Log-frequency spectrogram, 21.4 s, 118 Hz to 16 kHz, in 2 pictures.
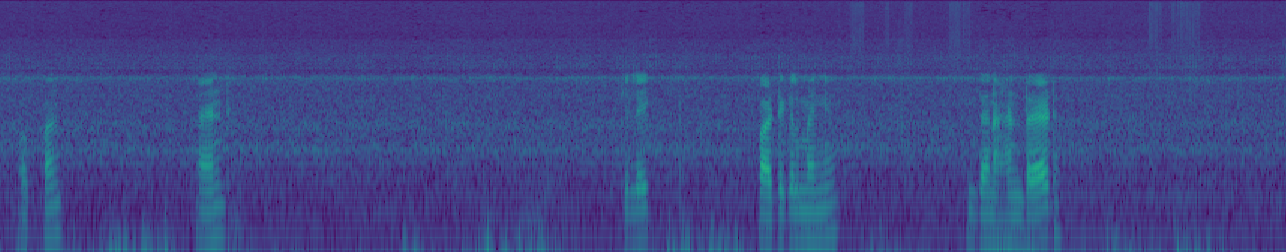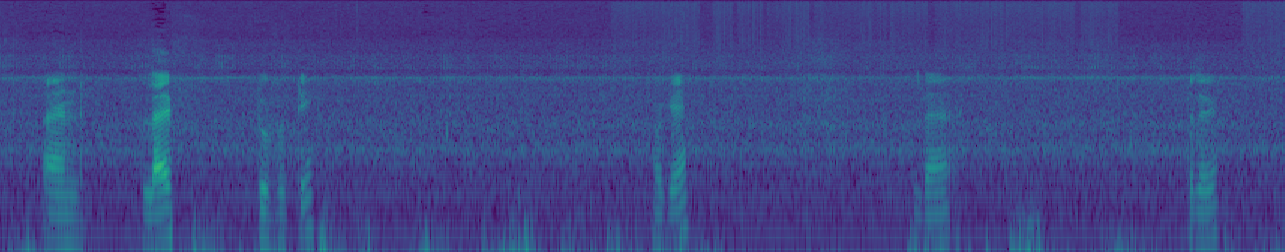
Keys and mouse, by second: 0.0-1.3 drag, 0.6 middle click, 2.7-8.2 drag, 2.7-8.2 middle drag, 9.6-21.4 drag, 9.6 KP_0.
